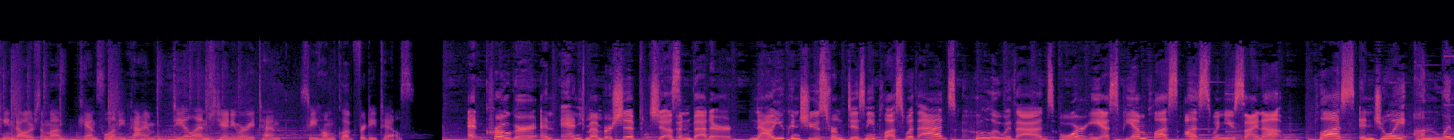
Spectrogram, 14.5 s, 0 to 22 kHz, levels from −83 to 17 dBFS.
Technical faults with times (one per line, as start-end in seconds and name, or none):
5.78-5.83 compressed frames skipped
6.76-6.80 compressed frames skipped
11.87-11.91 compressed frames skipped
